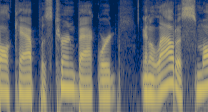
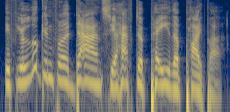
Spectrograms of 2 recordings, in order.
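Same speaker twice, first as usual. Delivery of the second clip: a lightly put-on British accent, louder; teen taunting in a mild fake British accent; 7 semitones higher, 5 dB louder than usual. A narrator's reading. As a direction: keep up the cheesy British act. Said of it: "knock off that accent".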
